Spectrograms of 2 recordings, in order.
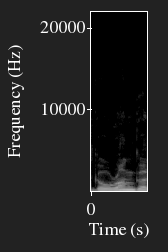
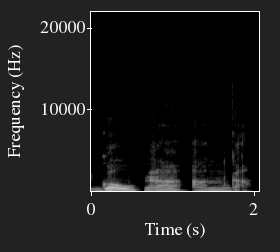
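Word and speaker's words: Gauranga: The mantra is Goranga, divided into 4 syllables.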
